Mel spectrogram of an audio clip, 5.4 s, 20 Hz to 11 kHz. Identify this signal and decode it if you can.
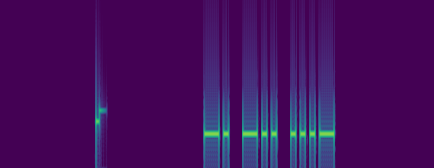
Morse code, heard as a keyed tone, about 20 wpm, 700 Hz. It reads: NDV
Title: All Cut Numbers - 3-Digit 20wpm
